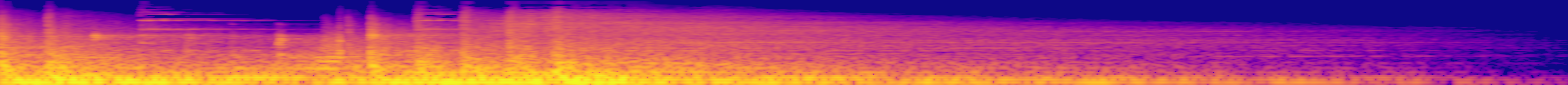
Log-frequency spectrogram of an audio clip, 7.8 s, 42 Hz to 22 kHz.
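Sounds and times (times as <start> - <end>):
trance drum beat: 0.0 - 6.1.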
